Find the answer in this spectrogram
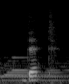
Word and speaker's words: det: Hvordan går det med deg? Eller deg. But it's just how are you? The meaning of Hvordan går det med deg is how are you. So de, it is silent T.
